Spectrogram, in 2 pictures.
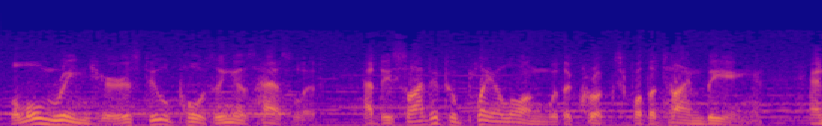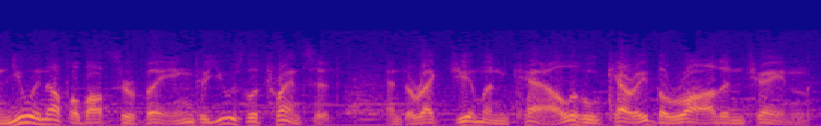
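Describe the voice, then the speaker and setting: A man's voice: sits low, animated, normal speed. A man reading scripted narration for a 1950s radio drama. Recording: dull old radio recording, music behind.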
